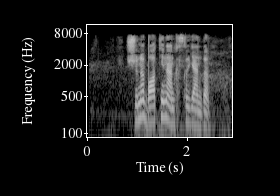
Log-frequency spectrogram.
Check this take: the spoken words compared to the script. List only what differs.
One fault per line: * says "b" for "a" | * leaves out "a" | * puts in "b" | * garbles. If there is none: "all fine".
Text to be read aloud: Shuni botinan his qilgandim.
all fine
